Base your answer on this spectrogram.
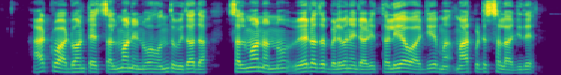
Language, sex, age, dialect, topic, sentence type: Kannada, male, 18-24, Mysore Kannada, agriculture, statement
